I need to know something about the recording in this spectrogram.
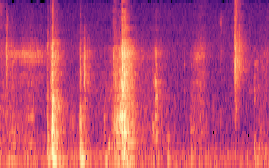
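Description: Scissors snipping through the tape sealing a small cardboard box: several short, sharp cuts.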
